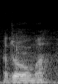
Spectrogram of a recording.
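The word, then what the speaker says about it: Adomah: The leading scorer is Albert Adama, is that how you say it? – Adama. – Adama.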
